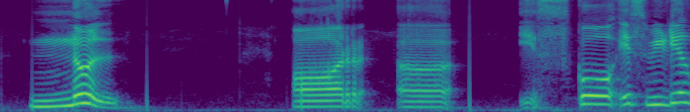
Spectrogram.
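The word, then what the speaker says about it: null: Zero को हम pronounce करते हैं नुल. क्या प्रोनाउंस करते हैं? नुल.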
